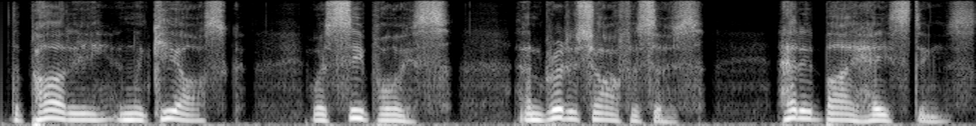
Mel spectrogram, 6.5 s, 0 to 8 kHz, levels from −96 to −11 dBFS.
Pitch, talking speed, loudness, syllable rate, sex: 145 Hz, 120 wpm, -19 LUFS, 4.3 syllables/s, male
